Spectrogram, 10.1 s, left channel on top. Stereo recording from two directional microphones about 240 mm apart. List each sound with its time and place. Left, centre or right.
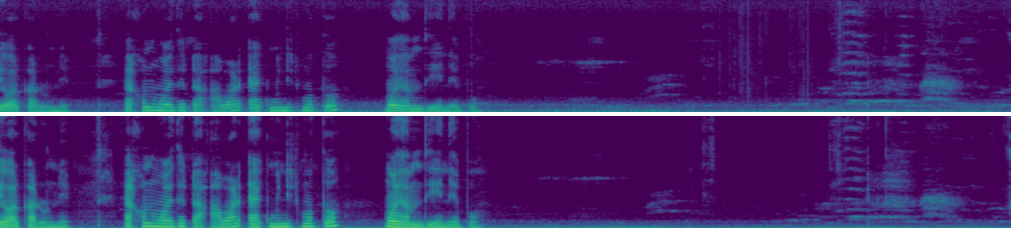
0.0 s speech: right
